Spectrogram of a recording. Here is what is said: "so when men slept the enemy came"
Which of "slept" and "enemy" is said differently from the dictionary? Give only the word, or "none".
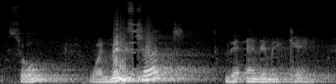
slept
